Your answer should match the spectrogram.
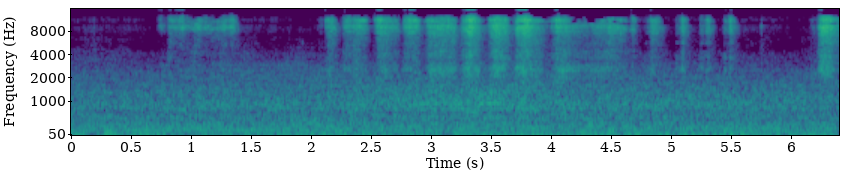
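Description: Paintbrush rubbing thinned yellow oil paint onto canvas in short strokes, a soft brushing about three times a second from about two seconds in, over a steady low background hum.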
